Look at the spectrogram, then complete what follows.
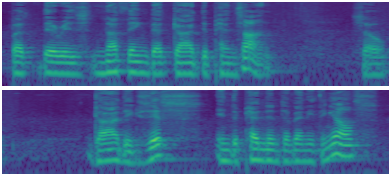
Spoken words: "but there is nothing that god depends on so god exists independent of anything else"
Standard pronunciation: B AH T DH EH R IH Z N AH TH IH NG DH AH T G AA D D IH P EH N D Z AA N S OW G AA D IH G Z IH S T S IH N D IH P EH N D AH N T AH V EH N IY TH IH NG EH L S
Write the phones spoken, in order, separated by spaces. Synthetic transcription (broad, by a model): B AH T DH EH R IH Z N AH TH IH NG DH AH T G AA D D IH P EH N D Z N S OW G AA D IH G Z IH S T S IH N D IH P EH N D AH N T AH V EH N IY TH IH NG EH L S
